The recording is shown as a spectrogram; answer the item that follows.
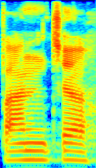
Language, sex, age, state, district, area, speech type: Odia, male, 18-30, Odisha, Nuapada, urban, read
